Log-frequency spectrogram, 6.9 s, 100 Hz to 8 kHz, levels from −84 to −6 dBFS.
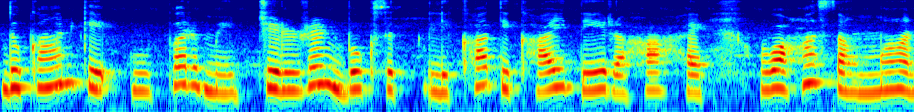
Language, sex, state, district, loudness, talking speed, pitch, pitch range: Hindi, female, Uttarakhand, Tehri Garhwal, -19 LUFS, 120 wpm, 245 Hz, 230-260 Hz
